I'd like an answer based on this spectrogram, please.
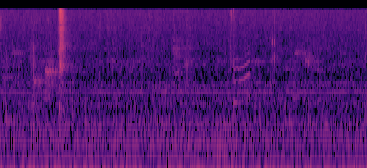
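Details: Kitten Latte, a white-and-brown short-haired male, calls out indoors in frustration as his mother Lulu ignores him; faint short rising meows near the middle, over a steady low household hum.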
